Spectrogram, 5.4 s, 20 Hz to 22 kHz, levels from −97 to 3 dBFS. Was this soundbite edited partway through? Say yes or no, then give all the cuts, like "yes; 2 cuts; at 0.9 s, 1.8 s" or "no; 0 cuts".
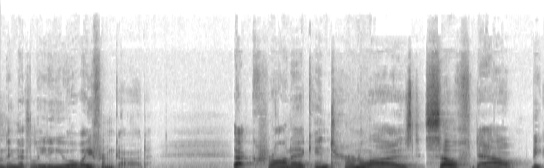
yes; 2 cuts; at 2.4 s, 4.2 s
